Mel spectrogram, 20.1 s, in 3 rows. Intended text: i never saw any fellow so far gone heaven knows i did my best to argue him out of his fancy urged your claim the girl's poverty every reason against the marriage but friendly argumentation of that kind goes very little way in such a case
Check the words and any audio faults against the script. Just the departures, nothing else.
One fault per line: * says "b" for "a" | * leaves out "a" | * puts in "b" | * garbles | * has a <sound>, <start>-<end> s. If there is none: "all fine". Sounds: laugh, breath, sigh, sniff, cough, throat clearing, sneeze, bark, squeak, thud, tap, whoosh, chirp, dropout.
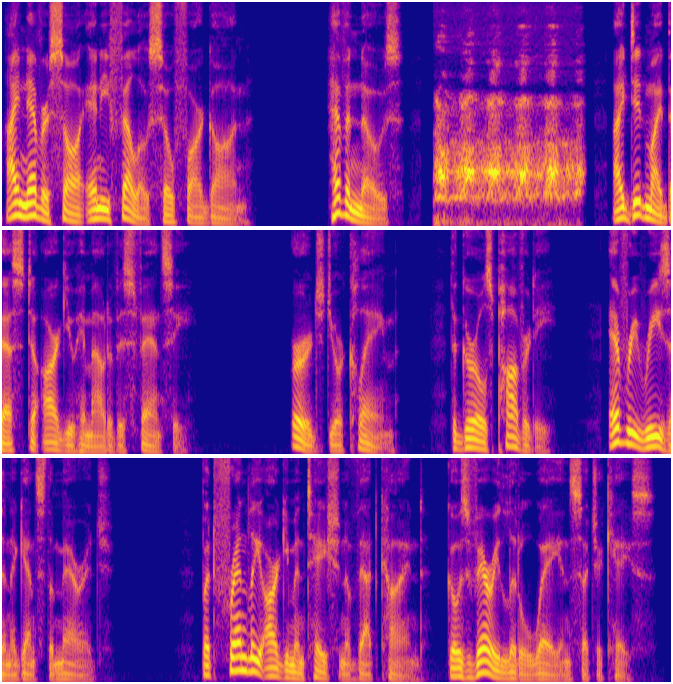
* has a bark, 4.3-5.9 s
